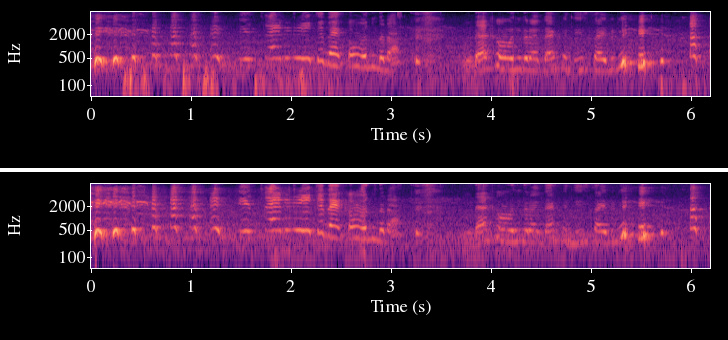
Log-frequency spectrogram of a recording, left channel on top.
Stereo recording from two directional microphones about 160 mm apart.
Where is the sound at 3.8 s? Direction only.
50° left (ahead or behind).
